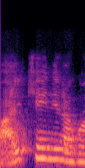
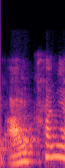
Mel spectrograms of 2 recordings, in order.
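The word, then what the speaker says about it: alkane: 그래서 이 알케인, 그래서 알케인이라고 하면은 먼저 여기 알칸이 아니라 여기 A를 여기 N으로 이렇게 그 이제 발음을 하는 거예요. 그래서 알케인이라고 하면은 그 리니어한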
